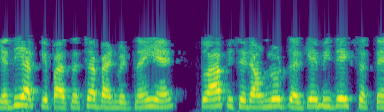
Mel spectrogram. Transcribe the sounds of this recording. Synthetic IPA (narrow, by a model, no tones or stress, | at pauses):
jɐd̪iaːp̚kepaːsɐtːʃʰabɛ̃ːnʋɪʈ̚nɐɦĩɦɛ | t̪oaːpɪseɖaːʊnloːɖkɐɾkebʱid̪eːkʰsɐk̚t̪eɦ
